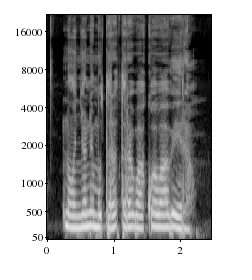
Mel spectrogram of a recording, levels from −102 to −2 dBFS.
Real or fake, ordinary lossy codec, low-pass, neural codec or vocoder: real; none; none; none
